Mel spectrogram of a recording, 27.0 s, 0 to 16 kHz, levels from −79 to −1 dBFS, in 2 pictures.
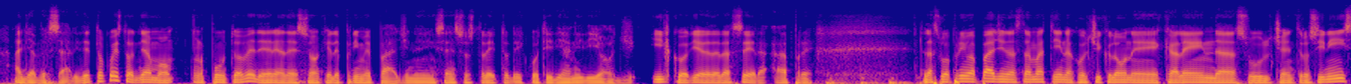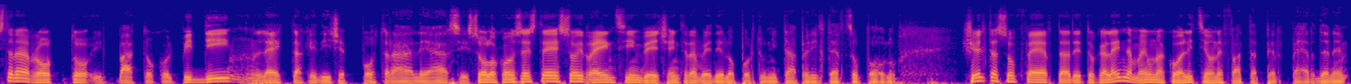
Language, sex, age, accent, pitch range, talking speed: Italian, male, 50-69, native, 75-100 Hz, 155 wpm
